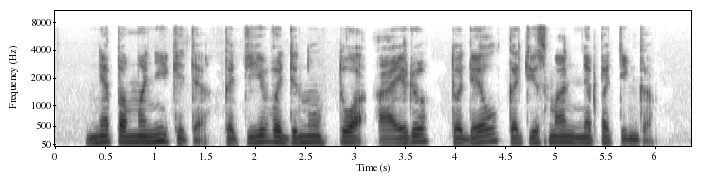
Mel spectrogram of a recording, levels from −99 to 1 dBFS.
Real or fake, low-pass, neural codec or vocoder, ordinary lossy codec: real; 7.2 kHz; none; Opus, 64 kbps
